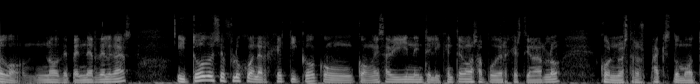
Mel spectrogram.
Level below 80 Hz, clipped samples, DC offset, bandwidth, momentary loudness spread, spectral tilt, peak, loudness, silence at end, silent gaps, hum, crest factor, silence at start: -50 dBFS; under 0.1%; under 0.1%; 11 kHz; 8 LU; -7.5 dB/octave; -14 dBFS; -31 LUFS; 0 s; none; none; 16 dB; 0 s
